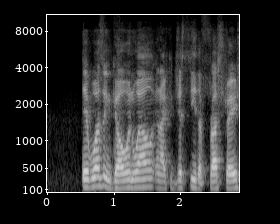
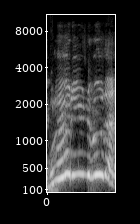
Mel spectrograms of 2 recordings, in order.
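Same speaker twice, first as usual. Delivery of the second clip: put-on much higher, louder kid voice; surprised kid; 6 dB louder than usual. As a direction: squeak it out like a stunned boy. Son asks dad, surprised.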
